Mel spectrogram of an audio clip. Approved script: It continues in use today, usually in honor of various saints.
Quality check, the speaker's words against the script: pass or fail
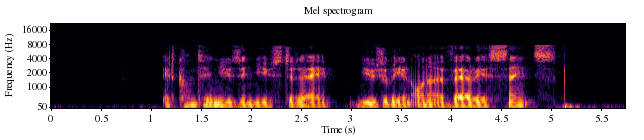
pass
